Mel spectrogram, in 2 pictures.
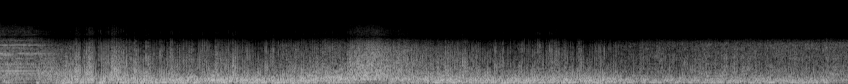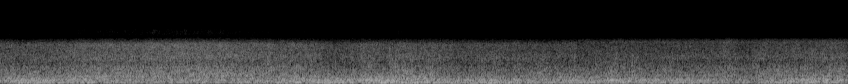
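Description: Atomic bomb explosion on a newsreel soundtrack: a long, deep rumble that starts suddenly, swells over the first few seconds and then slowly dies away.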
